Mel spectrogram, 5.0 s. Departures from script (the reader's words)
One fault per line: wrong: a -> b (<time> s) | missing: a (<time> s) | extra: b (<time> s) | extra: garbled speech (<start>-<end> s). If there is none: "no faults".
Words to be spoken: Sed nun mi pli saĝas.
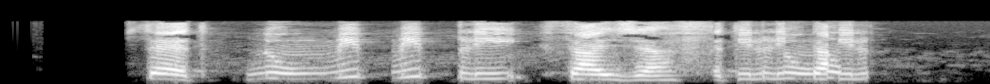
extra: mi (2.0 s)
extra: garbled speech (3.6-4.4 s)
